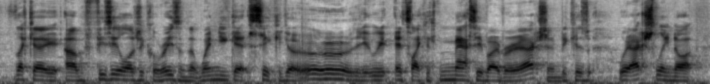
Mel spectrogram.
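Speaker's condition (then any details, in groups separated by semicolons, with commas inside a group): Cleft lip and palate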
